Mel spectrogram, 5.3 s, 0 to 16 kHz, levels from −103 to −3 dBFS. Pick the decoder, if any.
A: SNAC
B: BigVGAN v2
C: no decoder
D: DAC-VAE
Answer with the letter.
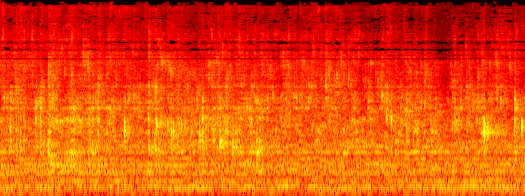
C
